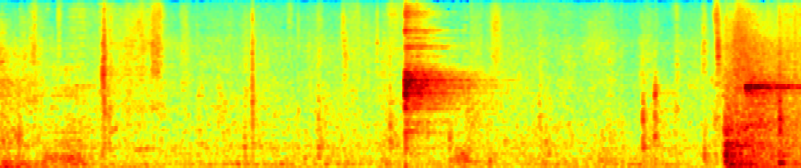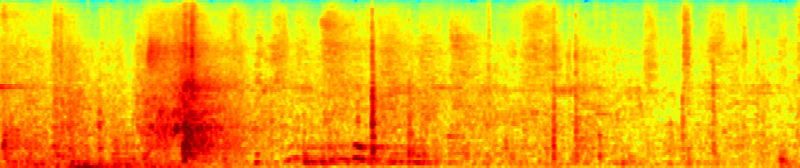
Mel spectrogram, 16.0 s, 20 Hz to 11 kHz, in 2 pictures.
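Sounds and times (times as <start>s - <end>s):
sharp ringing knock: 4.1s - 4.8s
voices echoing in hall: 10.4s - 14.6s.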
